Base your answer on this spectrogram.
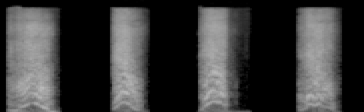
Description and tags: Closing Laptop Case
computer, computer-bag, zip, laptop, laptop-zip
